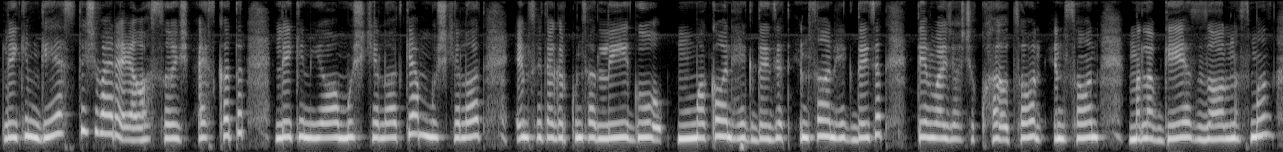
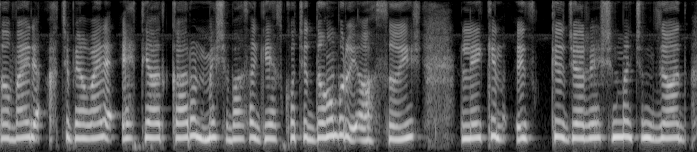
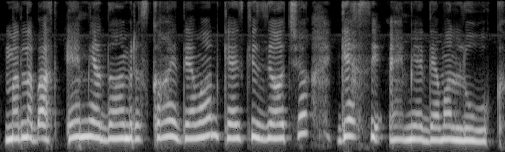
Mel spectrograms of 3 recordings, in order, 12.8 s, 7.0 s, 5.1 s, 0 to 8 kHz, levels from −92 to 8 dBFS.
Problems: none marked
